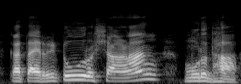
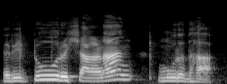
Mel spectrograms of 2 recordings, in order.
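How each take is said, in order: First: Said in the usual way. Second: Slow, careful sutra chant; slow recitation. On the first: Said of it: "teacher recites sutra". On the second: Shown as a demonstration. Teacher recites the sutra slowly for students. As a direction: spell out each word of the sutra. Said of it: "teacher repeats sutra slowly".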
